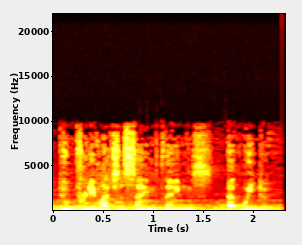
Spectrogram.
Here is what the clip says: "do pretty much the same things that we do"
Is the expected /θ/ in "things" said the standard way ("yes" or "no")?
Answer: yes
